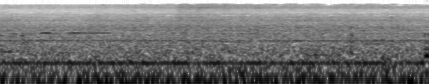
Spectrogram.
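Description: Fire-service vehicle engine running steadily: a constant low hum under a rushing noise.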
